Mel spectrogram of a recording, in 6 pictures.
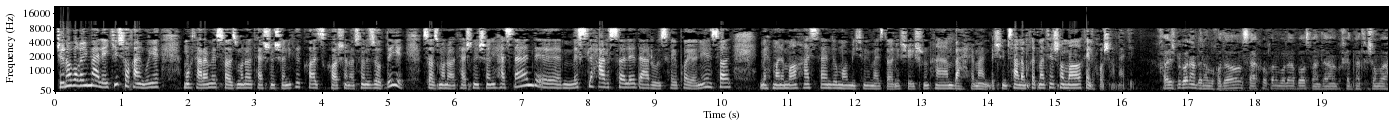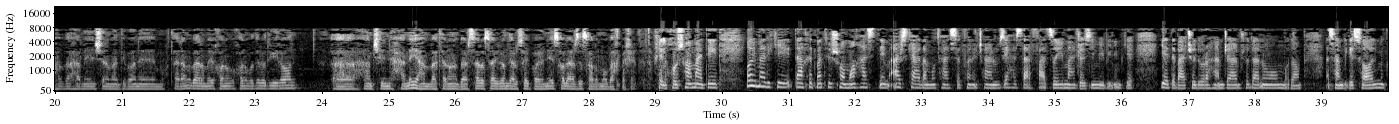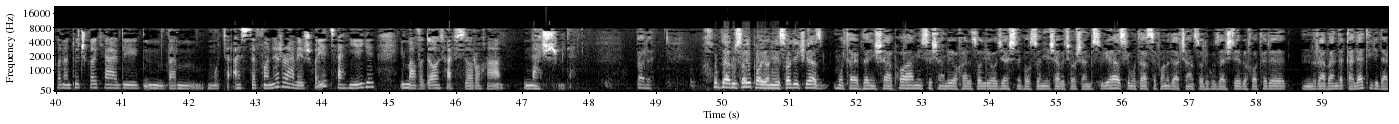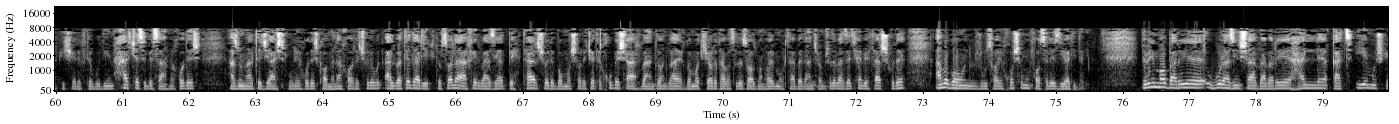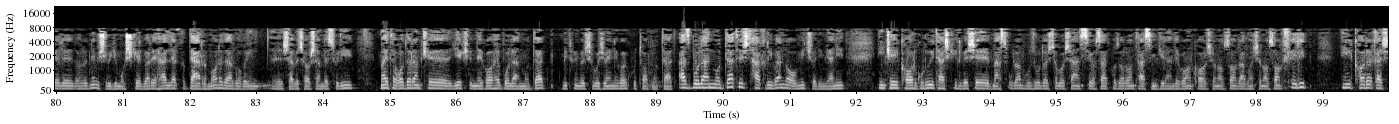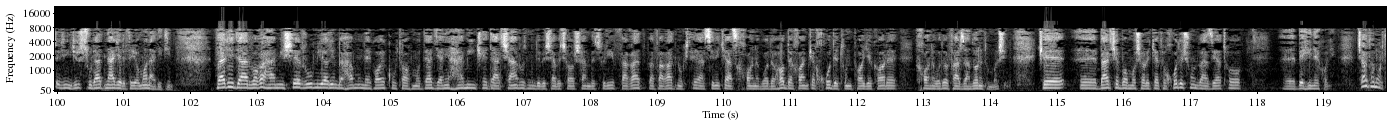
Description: این گفت و گو را در ادامه باهم می شنویم.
